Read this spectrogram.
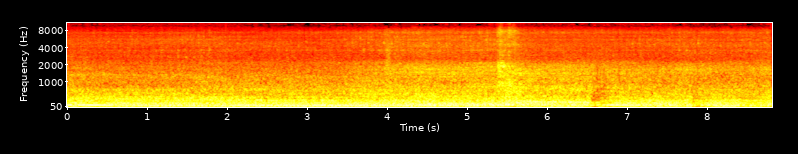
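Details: Ford Bronco after carburetor rebuild and fuel system reassembly, heard from the back: deep even V8 rumble at steady idle with a light throttle blip, no misses or knocks; normal idle.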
